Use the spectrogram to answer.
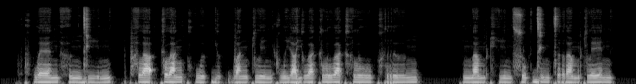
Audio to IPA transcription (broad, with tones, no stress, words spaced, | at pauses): kʰwɛː˧nhɯ˨˩ŋdi˩˦n | pʰla˦˥ʔkla˥˩ŋkʰwɯ˨˩k̚jɯ˨˩k̚ ba˧ŋkli˨˩n kwi˧a̯ju˦˥a̯ klu˦˥a̯kʰluː˧kʰrɯ˦˥ŋ | na˧mkʰi˩˦n su˦˥ʔdi˧ntra˧mkle˥˩n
